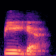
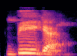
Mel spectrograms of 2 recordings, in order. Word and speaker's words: Bilge: No, it's spelled B-I-L-G-E, so it's pronounced Biga. – It's pronounced how? – Biga. B-I-L-G-E. So the I is before the L.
